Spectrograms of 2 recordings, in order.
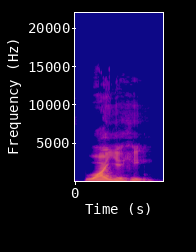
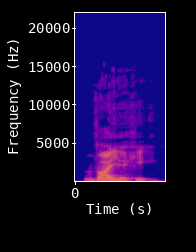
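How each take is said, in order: First: "wayehi" begun with a W sound; old pronunciation. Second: "vayehi" begun with a V sound; modern pronunciation. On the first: Teacher gives the older form, "wayehi" with W. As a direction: say "wayehi" with W as in wide. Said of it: "go with the old pronunciation". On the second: Teacher models the word for Hebrew students, "vayehi" with V. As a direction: say "vayehi" with V as in van. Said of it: "if you want to go with the old pronunciation". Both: Shown as a demonstration.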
